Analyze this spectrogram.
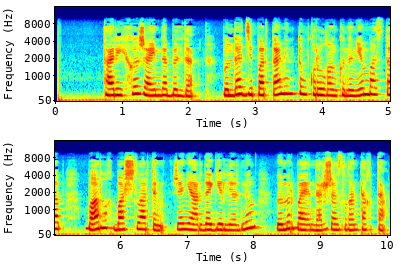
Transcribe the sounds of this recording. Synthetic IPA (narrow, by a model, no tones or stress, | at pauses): t̪ʰɑɾijχəʒɑjənd̪ɑbɪld̪ɪ | bʊnd̪ɑdʲe̞part̪amʲe̞nt̪ːɪɴqʰʊɾəlˠʁɑŋkʲʰʏnɪne̞nbɑst̪ɑp | bɑɾlˠəq̚bɑsʃəlˠɑɾd̪əɴʒæne̞ɑɾd̪ɑɡʲe̞ɾle̞ɾɪnɪŋ | wɵmɪɾbɑjɑnd̪ɑɾəʒɑzəlˠʁɑnt̪ʰɑqt̪ɑ̰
